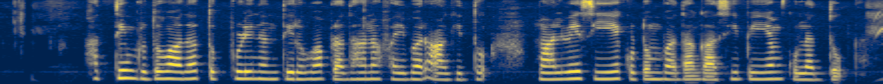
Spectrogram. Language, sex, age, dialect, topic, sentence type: Kannada, female, 31-35, Central, agriculture, statement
